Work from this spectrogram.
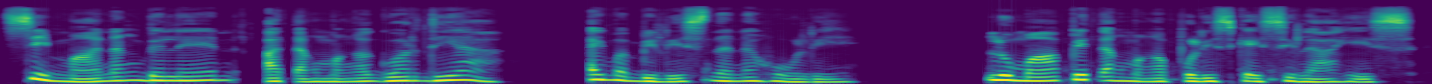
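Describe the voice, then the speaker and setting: A woman's voice: deep voice, measured pace, dark tone, no room sound, clean studio sound. A woman narrating a scripted dramatic story.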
